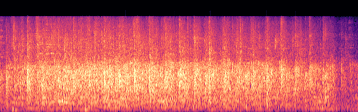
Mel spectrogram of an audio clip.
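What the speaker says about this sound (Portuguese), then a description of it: "peço uma salva de palmas" Steady crowd applause at a political lunch event in Beja, Portugal, a continuous, moderately distant patter of many hands that tapers off near the end.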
